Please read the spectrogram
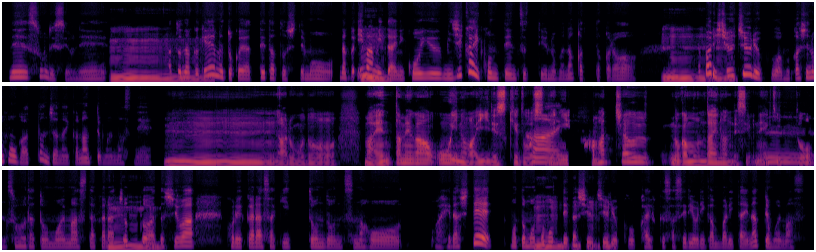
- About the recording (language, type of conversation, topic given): Japanese, podcast, スマホは集中力にどのような影響を与えますか？
- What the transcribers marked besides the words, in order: none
